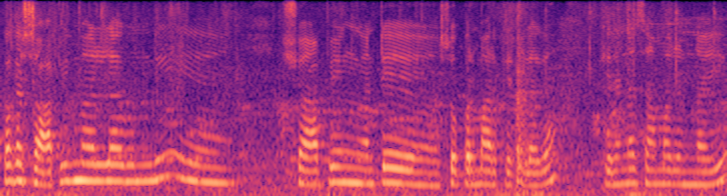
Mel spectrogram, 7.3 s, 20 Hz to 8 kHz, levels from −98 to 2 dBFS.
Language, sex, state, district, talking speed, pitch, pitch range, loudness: Telugu, female, Andhra Pradesh, Manyam, 90 wpm, 220 Hz, 205-250 Hz, -18 LUFS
